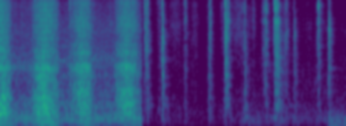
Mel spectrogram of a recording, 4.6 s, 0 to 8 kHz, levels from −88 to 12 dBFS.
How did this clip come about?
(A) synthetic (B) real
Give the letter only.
B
